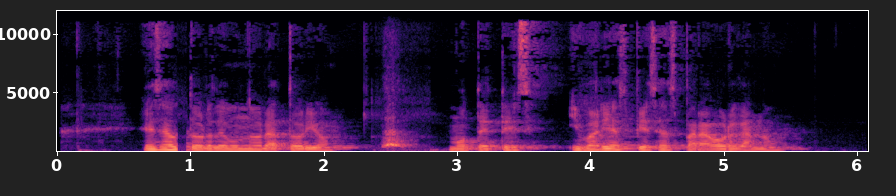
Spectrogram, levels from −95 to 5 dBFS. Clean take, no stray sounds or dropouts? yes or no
no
